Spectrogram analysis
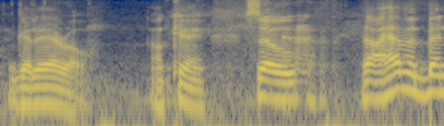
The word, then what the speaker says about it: Guerrero: How do you pronounce it so I don't hack this up? Guerrero. Guerrero.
